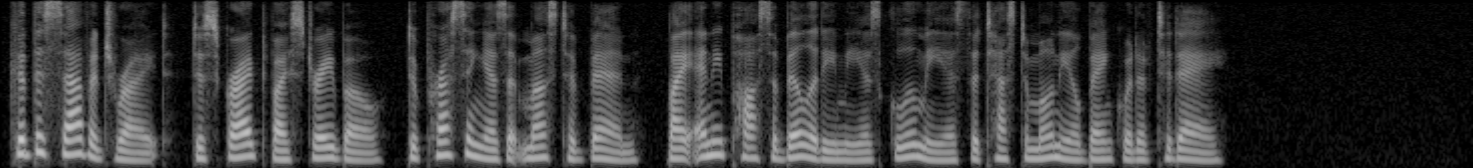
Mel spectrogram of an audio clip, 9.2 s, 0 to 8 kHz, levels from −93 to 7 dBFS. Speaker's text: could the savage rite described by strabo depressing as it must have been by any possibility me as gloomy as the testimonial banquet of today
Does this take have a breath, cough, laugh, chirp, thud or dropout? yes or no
no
